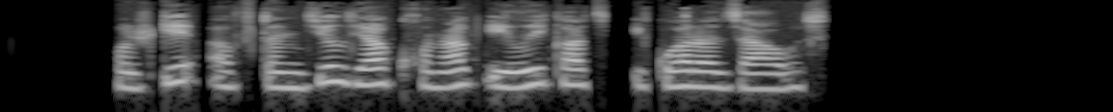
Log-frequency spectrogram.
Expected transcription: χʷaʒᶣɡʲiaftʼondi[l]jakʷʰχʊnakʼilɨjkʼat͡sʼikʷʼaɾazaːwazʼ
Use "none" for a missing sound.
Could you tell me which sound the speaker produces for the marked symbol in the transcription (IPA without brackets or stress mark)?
l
